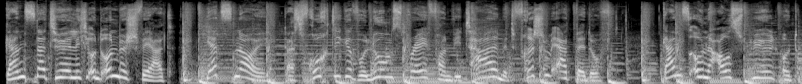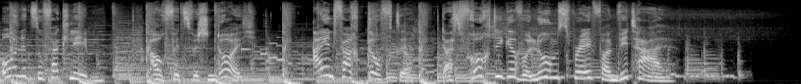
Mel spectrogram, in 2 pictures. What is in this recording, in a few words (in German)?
Werbung Shampoo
